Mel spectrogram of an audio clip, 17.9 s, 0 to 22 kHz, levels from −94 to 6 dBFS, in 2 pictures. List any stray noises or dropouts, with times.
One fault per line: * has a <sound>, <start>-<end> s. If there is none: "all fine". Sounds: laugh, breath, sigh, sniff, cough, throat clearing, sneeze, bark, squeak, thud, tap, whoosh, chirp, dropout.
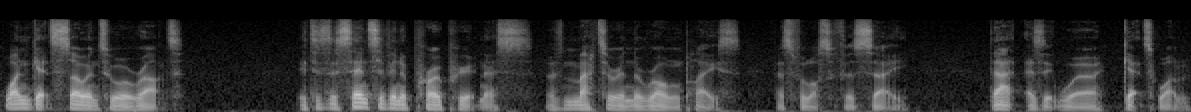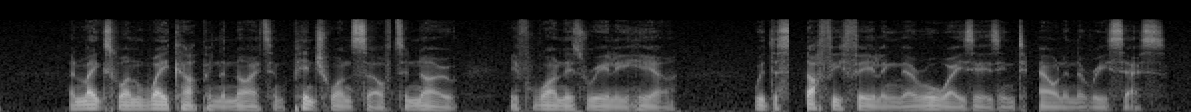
* has a dropout, 14.8-15.0 s
* has a dropout, 16.6-16.7 s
